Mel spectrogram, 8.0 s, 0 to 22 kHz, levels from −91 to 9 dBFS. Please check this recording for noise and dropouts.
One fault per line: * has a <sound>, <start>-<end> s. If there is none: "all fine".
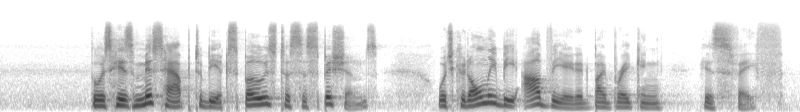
all fine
